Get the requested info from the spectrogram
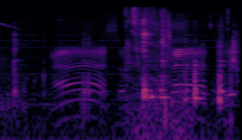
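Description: Faint dialogue from the anime episode playing in the background: one short line in a voice that rises and falls in pitch, like a question, about half a second in, followed by more quiet speech near the end.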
